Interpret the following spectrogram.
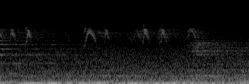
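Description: Small birds chirping, several brief high chirps scattered over a low steady outdoor rumble.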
